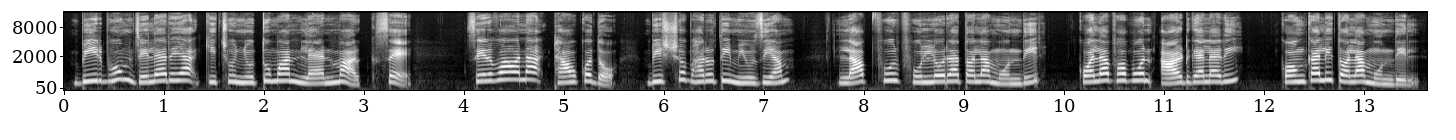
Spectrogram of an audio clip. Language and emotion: Santali, neutral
